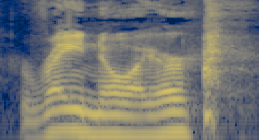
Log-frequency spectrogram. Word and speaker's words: Renoir: Renoir.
